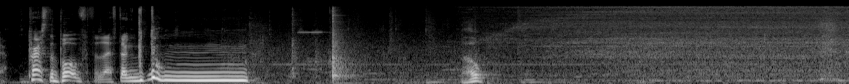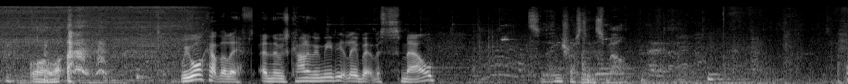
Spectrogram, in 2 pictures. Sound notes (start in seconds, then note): 5.1 hissing; 8.3 laughter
